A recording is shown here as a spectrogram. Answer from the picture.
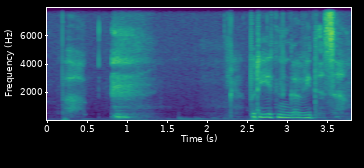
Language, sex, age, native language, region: Slovenian, female, 60+, Slovenian, Gorenjska region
